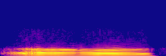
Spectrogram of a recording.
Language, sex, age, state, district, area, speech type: Assamese, male, 18-30, Assam, Sivasagar, rural, conversation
